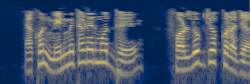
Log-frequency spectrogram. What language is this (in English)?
Bangla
